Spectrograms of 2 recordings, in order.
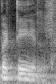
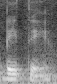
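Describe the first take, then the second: First: The name ends with a clear L sound. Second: The name ends without any L sound. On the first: The speaker calls it wrong. "You did not say Patel" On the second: The speaker calls it right. "The L's are silent in French"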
